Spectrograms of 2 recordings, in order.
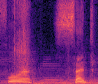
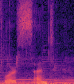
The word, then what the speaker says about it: Florissant: Florissant is how you pronounce it. Florissant National Monument.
